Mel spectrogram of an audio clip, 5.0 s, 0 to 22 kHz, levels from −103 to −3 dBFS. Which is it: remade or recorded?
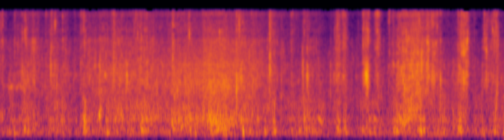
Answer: remade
